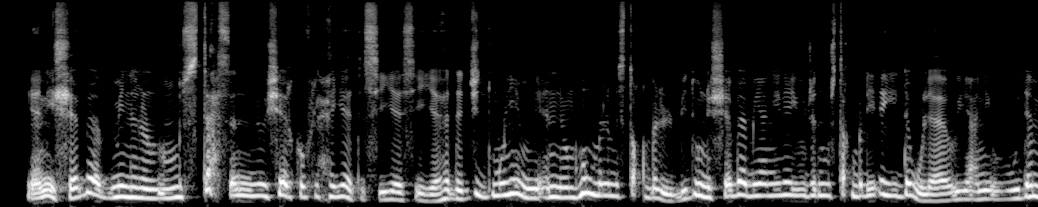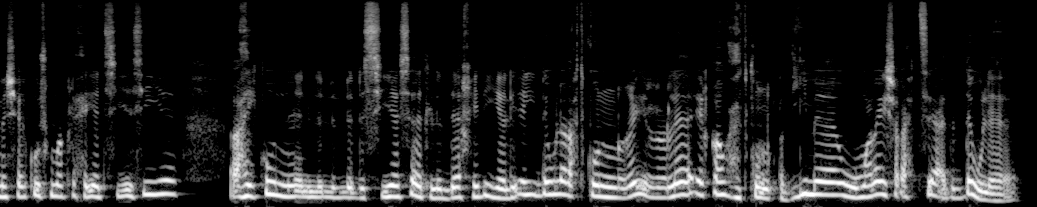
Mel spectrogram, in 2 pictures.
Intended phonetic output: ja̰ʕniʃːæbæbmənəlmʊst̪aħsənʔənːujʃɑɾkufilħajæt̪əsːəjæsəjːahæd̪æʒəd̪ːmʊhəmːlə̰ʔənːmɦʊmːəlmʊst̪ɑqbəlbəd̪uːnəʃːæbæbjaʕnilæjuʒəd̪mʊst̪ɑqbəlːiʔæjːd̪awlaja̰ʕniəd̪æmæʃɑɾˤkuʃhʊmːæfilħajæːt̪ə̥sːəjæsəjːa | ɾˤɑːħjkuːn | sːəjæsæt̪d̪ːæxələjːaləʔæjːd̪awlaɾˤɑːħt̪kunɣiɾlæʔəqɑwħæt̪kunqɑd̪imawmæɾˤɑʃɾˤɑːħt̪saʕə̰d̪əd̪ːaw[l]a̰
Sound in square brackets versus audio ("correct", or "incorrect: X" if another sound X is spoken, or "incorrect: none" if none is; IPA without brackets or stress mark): correct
